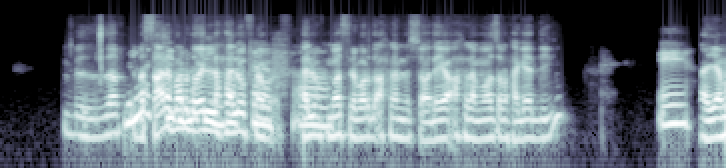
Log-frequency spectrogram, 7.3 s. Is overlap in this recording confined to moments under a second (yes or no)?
no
